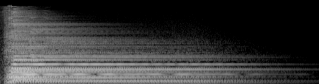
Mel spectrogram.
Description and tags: Found original file of "guitar 0", minus the effects.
